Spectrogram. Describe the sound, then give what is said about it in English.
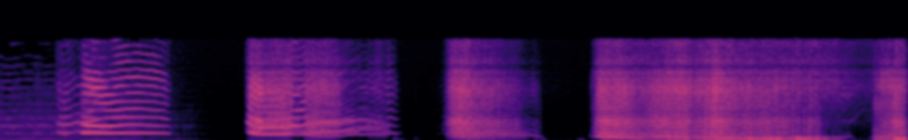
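A person imitates a baby elephant with their mouth, letting out four loud, squealing bursts whose high pitch wavers and slides, separated by short pauses. “An unusual noise with a my baby mouth. Elephant. Sort of a baby elephant.”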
